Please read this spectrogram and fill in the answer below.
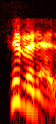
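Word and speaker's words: Ximenez: It's spelled with an X, but it's pronounced like with a J. Jimenez. It's pronounced like with a J, as in like the Spanish J or like an English J? Yeah. No, like a Spanish J.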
